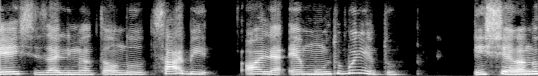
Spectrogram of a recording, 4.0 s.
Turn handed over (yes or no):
no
